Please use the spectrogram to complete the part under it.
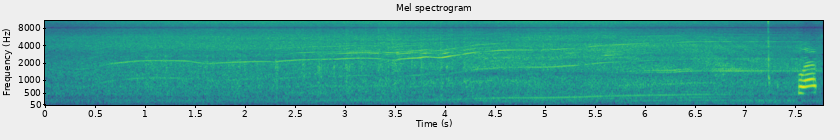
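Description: An FMS P-47 Thunderbolt RC model warbird flies past with a steady motor whine that rises and bends in pitch as it banks, heard from the ground at a moderate distance under wind noise.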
